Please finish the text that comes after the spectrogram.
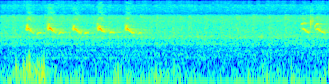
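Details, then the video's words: Northern mockingbird singing in a pear tree in Salinas, California, gives a quick run of five high, sharp chirps, a pause, then a brief burst of similar notes, over low rumbling traffic. "Sounds of Mockingbird"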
